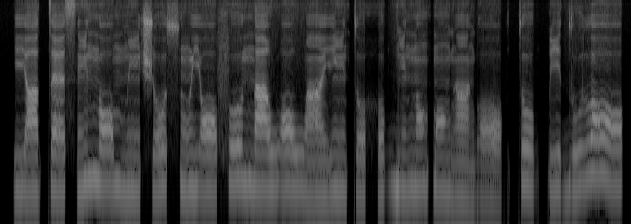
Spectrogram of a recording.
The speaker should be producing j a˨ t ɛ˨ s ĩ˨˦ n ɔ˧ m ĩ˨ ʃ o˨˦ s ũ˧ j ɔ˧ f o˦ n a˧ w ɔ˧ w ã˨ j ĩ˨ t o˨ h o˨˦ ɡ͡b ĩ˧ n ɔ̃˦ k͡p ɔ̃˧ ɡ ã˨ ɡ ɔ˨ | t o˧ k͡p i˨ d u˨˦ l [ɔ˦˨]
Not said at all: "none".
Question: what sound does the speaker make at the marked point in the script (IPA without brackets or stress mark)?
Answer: ɔ˦˨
